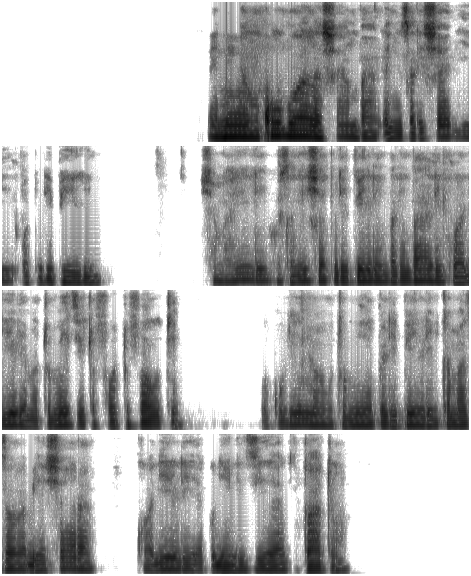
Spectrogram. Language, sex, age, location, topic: Swahili, male, 25-35, Dar es Salaam, agriculture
